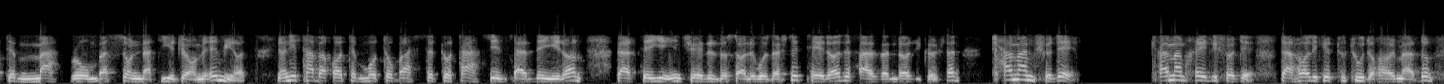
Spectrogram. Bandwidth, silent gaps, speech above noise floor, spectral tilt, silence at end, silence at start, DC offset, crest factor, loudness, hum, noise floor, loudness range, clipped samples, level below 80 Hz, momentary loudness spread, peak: 6.8 kHz; none; 60 dB; -8 dB/octave; 0 s; 0 s; under 0.1%; 14 dB; -19 LUFS; none; -79 dBFS; 2 LU; under 0.1%; -52 dBFS; 6 LU; -6 dBFS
